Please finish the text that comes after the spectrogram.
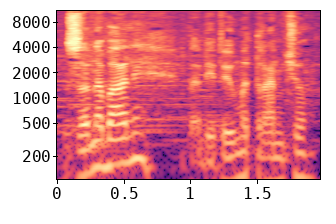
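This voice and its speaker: A man's voice: fairly low pitch, big pitch swings, fast talker, music in the background. A man playing a terse, brooding former playboy in an audio drama. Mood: dismissive. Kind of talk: Ilocano audio drama dialogue.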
